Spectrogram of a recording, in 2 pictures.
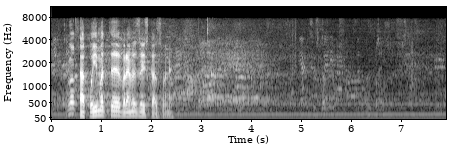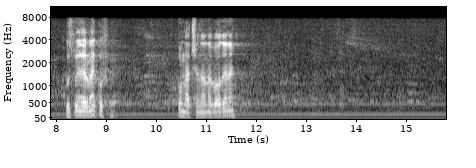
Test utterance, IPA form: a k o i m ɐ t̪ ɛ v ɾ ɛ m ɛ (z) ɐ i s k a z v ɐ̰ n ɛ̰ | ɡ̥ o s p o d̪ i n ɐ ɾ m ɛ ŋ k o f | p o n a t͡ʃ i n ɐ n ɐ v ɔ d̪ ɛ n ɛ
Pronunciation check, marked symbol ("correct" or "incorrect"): correct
